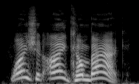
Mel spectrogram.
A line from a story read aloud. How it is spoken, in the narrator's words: cried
